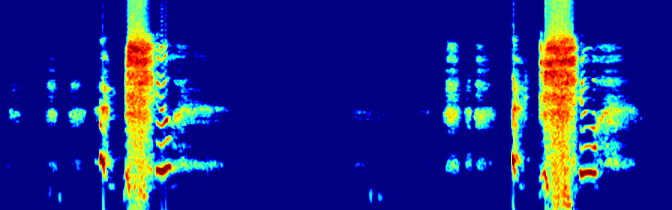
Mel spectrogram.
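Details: Sneezing triggered by sneezing powder: two forceful sneezes, each preceded by quick catching inhalations, with quiet in between.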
